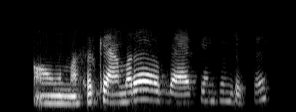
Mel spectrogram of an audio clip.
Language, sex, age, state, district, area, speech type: Telugu, female, 30-45, Telangana, Vikarabad, urban, conversation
